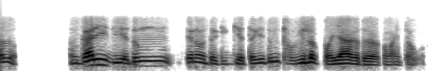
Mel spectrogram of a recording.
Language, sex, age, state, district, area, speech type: Manipuri, male, 18-30, Manipur, Kakching, rural, conversation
